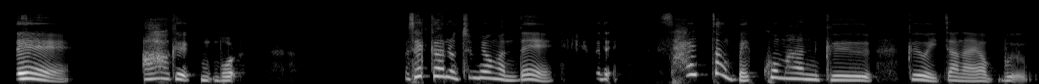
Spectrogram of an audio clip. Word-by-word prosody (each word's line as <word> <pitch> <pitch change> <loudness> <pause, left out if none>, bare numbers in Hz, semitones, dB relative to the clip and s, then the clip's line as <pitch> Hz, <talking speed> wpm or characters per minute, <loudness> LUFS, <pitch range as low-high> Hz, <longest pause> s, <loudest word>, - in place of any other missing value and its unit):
네. 220 - +7 0.7
아 250 +3 -1
그 230 -5 +2
뭐 195 -2 -3
뭘 180 0 +1 1.7
색깔은 370 -4 +2
투명한데 225 - -1 0.4
근데 240 -2 -4 0.5
살짝 460 - -2
매콤한 235 - 0
그 195 -4 +1 0.3
그 215 -4 +1
있잖아요. 160 -2 -4
뭐 180 -3 -6
225 Hz, 150 characters per minute, -24 LUFS, 185-275 Hz, 1.7 s, 네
